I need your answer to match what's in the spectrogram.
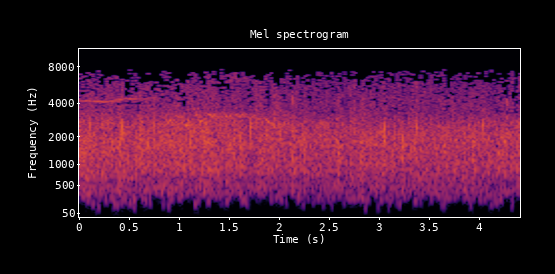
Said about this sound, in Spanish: Venos aquí en este multiteatro de Carlitos Rottenberg con mucha gente. Vamos a aprovechar el envión de este aplauso inicial para ovacionar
